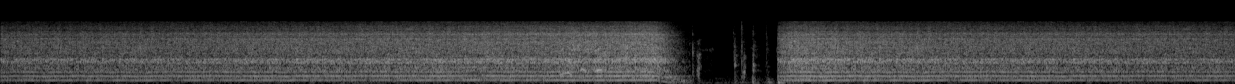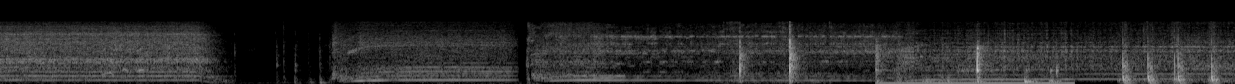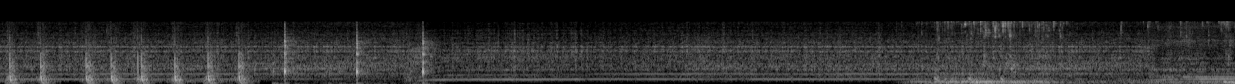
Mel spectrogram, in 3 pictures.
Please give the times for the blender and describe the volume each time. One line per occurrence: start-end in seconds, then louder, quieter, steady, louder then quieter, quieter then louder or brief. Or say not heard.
0.0-37.0 quieter.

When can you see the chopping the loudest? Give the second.
22 s.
